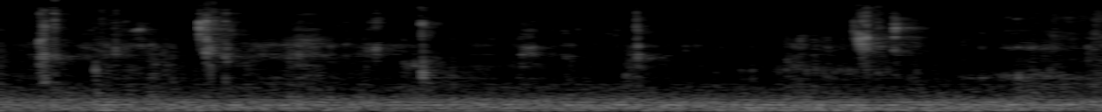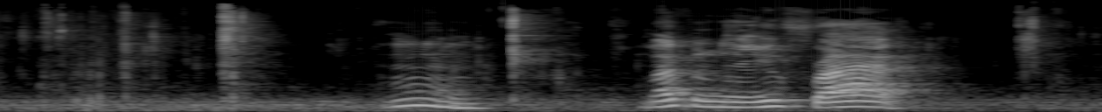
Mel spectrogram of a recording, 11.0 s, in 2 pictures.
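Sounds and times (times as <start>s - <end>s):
chewing with wet mouth clicks: 0.0s - 7.4s, 8.0s - 8.7s, 10.5s - 11.0s.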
